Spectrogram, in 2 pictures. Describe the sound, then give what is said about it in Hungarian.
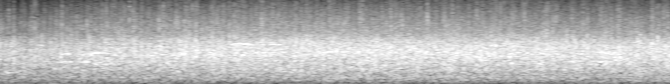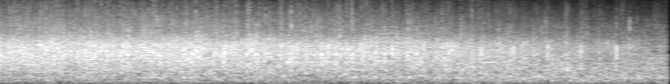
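A storm of applause from a large crowd for the Pope after his Latin blessing: dense, continuous clapping, loud and steady for the whole stretch with no voices standing out. “Kedves hallgatóink, a mai napon a tapsvihar mellett azért kihallatszott még egy hangkiáltás, Happy Birthday, ugye a Szentatyának az elmúlt napokban volt a születésnapja”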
